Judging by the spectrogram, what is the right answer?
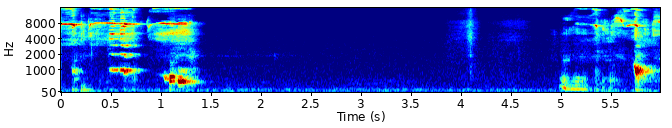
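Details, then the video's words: Whimpering from Bella, a dog shut out of the salon during a visit, sounds in two short bursts of high, breathy whines separated by a long quiet stretch, with a soft click midway. "A DOG CRYING"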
